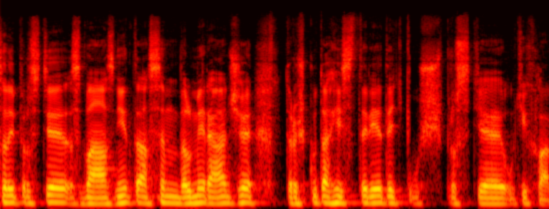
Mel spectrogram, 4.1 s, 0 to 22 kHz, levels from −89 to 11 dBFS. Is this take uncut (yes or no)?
no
